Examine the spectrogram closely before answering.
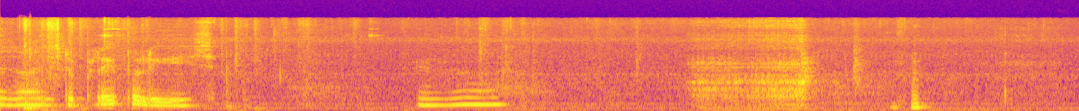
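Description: Dogs scuffle and paw on a couch.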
